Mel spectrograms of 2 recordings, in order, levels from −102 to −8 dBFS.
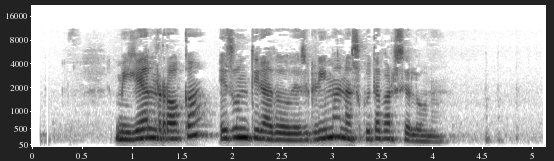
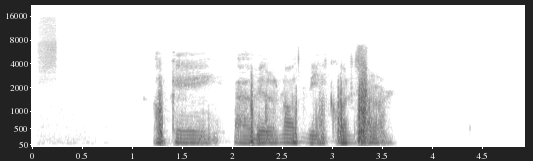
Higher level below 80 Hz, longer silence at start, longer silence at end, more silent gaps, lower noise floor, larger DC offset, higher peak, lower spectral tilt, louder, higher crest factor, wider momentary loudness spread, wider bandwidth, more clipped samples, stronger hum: about the same, -76 dBFS vs -80 dBFS; first, 0.85 s vs 0.1 s; second, 1.05 s vs 1.35 s; second, none vs 0.78-1.21 s; second, -63 dBFS vs under -90 dBFS; neither; first, -8 dBFS vs -26 dBFS; about the same, -5 dB/octave vs -6 dB/octave; first, -24 LUFS vs -50 LUFS; second, 16 dB vs 26 dB; second, 10 LU vs 13 LU; first, 11.5 kHz vs 7.2 kHz; neither; neither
